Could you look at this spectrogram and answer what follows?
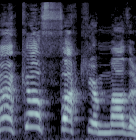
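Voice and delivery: loud, high burst of abuse; retold angry shout. Driver cursing back at angry father, retold shout. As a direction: fire the insult back loudly.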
